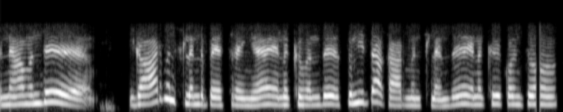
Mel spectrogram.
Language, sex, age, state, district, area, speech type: Tamil, female, 45-60, Tamil Nadu, Thanjavur, urban, conversation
